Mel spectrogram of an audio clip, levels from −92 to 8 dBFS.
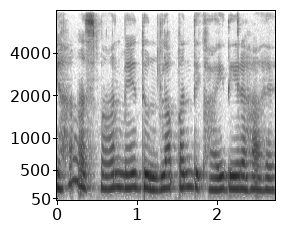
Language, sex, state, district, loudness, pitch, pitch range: Hindi, female, Chhattisgarh, Bastar, -14 LUFS, 210 Hz, 200-220 Hz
